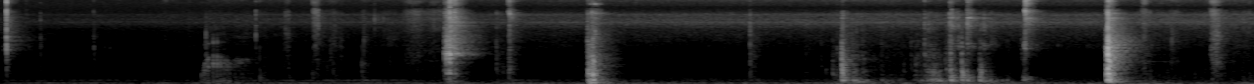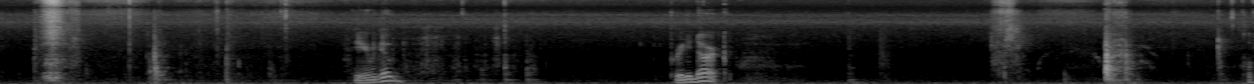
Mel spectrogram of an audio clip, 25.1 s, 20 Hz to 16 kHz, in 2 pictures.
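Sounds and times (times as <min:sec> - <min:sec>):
tools and metal parts clunking: 0:09.2 - 0:10.0.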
